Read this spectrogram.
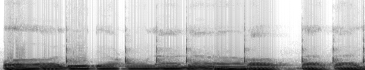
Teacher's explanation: Qalud, alifnya nggak dianggap, wawnya juga nggak dianggap, masukin langsung ke dal, dalnya pantul qalqalah sugro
